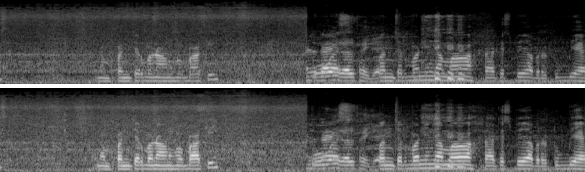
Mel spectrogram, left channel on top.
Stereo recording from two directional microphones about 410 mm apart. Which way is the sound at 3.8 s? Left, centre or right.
Centre.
